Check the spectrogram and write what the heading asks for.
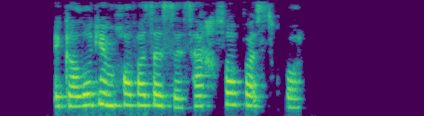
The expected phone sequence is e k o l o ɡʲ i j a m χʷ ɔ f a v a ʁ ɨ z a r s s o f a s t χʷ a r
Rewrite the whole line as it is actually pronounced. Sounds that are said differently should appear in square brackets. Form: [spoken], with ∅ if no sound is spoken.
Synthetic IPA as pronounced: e k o l o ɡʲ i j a m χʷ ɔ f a [z] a [z] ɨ [s] a r [χ] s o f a s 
